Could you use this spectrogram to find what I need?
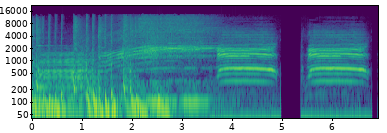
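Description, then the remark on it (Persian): A sheep bought for an Eid sacrifice bleats loudly, two long wavering cries separated by a brief pause, preceded by a few seconds of noisy, cluttered sound. “بچه بر گوسفند یک کمی برگ پرتو که گشنه نمانه”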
